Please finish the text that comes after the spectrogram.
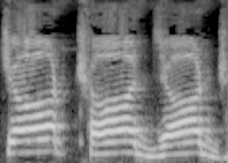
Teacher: इनमें से चवर्ग के अंतर्गत आने वाले च, छ, ज, झ को स्पर्श संघर्षी कहा गया है, क्योंकि इनके उच्चारण में स्पर्श के साथ साथ हल्का घर्षण भी होता है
